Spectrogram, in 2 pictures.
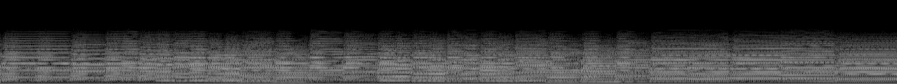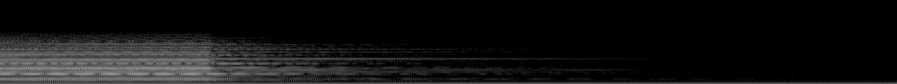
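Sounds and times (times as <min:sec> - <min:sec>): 
three trombones playing a canon: 0:00.0 - 0:12.0.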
